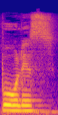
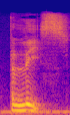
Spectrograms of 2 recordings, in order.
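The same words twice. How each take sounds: First: The first syllable has a full 'po' vowel. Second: The first syllable has a weak 'puh' vowel. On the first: The speaker calls it wrong. "Not police" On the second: The speaker calls it right. "it's p"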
